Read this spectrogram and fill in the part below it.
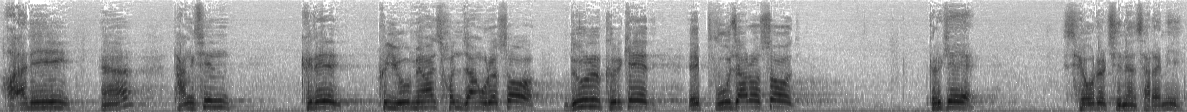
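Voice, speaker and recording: Tearful pleading wife, voiced by a man, husky voice, long hall reverb. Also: sits high, takes it slowly, long pauses, darkish tone. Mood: distraught. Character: distraught wife, woman, weeping over poverty.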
